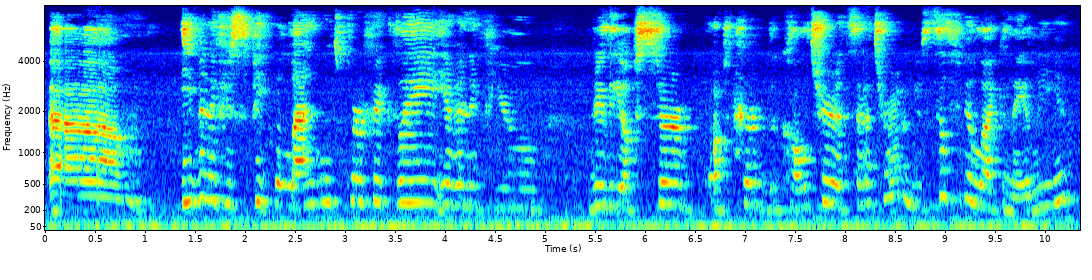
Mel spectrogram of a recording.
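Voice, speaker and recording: A woman from Turkey talking candidly in a wry, halting, self-interrupting way. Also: on the high side, lively intonation, sharp tone. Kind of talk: candid personal chat. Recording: echoey, distant mic, faint noise.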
